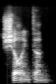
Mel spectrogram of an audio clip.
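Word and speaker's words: Kylington: It's spelled Killington, but it's pronounced Shillington.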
